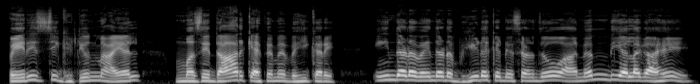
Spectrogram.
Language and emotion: Sindhi, happy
